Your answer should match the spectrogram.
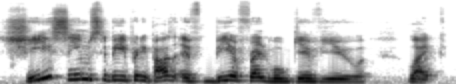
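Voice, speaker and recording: A man improvising narration as game master of a tabletop role-playing game, in a halting, conversational way. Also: a little high, lively intonation, darkish tone.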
